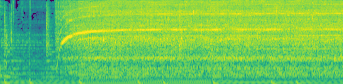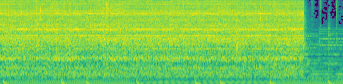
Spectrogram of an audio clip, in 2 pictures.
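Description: Electric hand mixer beating batter: its motor starts about a second in with a whine that rises quickly as it spins up, runs steadily, then cuts off near the end. Background music plays underneath.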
